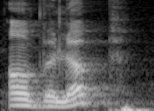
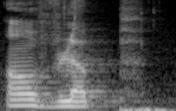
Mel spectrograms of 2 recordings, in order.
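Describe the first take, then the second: First: The middle E is sounded as a vowel. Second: The middle E is dropped entirely. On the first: The speaker calls it wrong. "We don't say" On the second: The speaker calls it right. "that letter E here disappear"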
